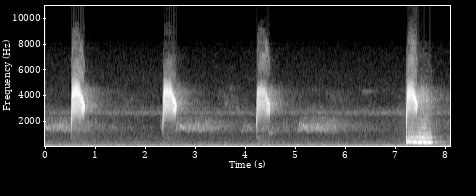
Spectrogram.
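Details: Common nighthawk (Chordeiles minor) at night: four short, buzzy, nasal peent notes about every two seconds, the last fuller with a lower rushing edge, likely the mechanical sound of air through the wings as a male pulls up from a dive.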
